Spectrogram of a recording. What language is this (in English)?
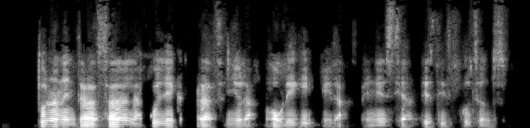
Occitan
